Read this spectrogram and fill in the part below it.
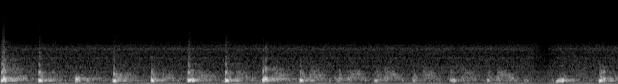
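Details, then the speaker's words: Fetal heartbeat on ultrasound Doppler at 13 weeks of pregnancy, first baby, a single male fetus who is moving: rapid rhythmic whooshing pulses at about 160 a minute that change and partly fade midway, within the normal range. "Det lyder mest ligesom den ændrer. Lyden ændrer sig lidt, fordi han bevæger sig."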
